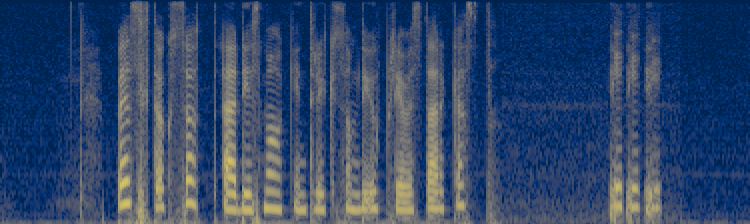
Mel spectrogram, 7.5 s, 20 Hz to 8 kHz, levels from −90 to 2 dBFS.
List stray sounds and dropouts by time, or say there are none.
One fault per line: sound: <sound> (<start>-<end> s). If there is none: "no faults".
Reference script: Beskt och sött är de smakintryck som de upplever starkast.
sound: laugh (6.1-6.6 s)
